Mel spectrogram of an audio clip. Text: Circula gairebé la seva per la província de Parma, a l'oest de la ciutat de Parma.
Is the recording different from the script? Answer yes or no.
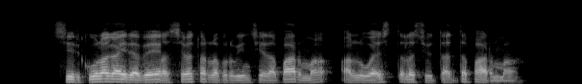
no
